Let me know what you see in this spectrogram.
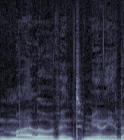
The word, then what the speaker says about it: Milo Ventimiglia: I do believe that Milo Ventimiglia, that's how you pronounce it, right? – Sure is, Milo Ventimiglia.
